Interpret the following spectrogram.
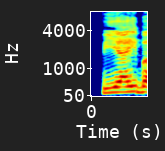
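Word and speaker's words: piraíba: മീനുണ്ട് ഒരു ആമസോൺ മത്സ്യമാണ് പിരൈബ എന്നാണ് ആ മത്സ്യത്തിന്റെ പേര് പിയാബ എന്നൊക്കെ ഇതിനൊരു ഉച്ചാരണം ഉണ്ട് പക്ഷേ പുറം രാജ്യങ്ങളിൽ ഉള്ളവർ കൂടുതലും ഉപയോഗിക്കുന്നത് പിരൈബ എന്ന് പറഞ്ഞ ഒരു ഉച്ചാരണമാണ് പേരാണ് ഈ പിരൈബ മത്സ്യത്തിന്റെ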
